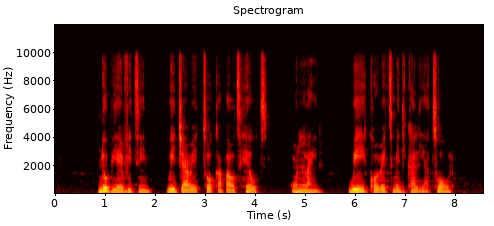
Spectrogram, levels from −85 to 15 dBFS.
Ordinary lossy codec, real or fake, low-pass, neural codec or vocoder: none; fake; 9.9 kHz; vocoder, 22.05 kHz, 80 mel bands, WaveNeXt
